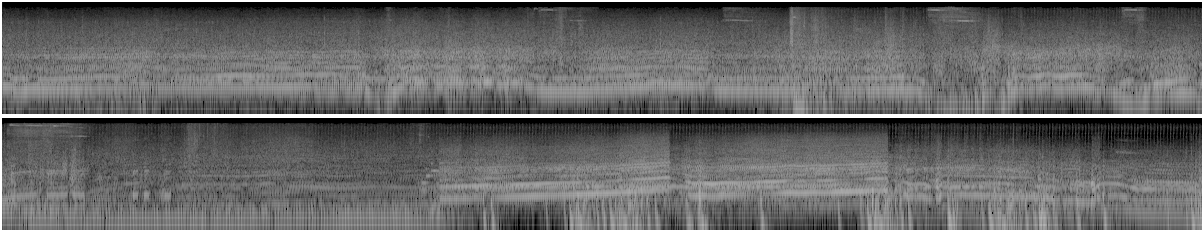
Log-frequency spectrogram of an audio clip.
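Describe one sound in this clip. A sports car engine revs hard while drifting.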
